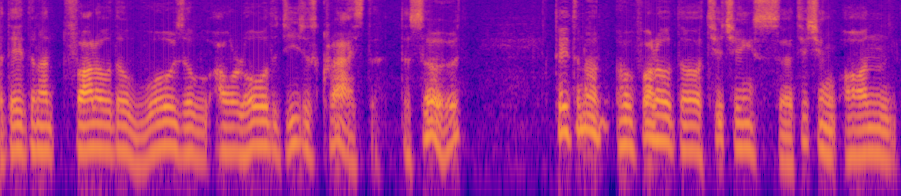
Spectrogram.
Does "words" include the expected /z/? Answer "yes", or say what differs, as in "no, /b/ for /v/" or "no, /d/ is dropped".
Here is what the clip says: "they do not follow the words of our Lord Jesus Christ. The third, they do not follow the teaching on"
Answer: yes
